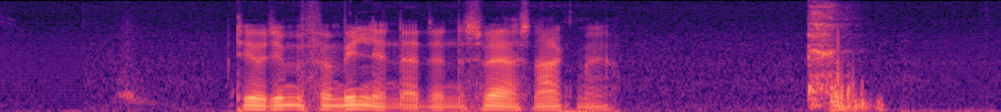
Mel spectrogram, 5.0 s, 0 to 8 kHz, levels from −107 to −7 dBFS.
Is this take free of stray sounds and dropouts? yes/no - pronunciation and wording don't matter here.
no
